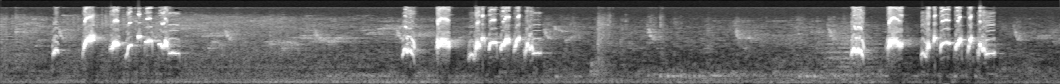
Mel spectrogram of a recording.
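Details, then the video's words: Red-whiskered bulbul in morning song, giving three lively bursts of rapid chirping, whistled notes across eight seconds, with short pauses and a soft low rumble underneath. "Luyện giọng chào mào hót sáng .kích giọng chào mào hót hay"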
